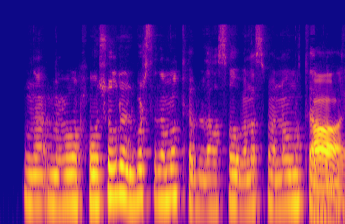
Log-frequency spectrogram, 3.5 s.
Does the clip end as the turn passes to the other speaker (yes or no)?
yes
